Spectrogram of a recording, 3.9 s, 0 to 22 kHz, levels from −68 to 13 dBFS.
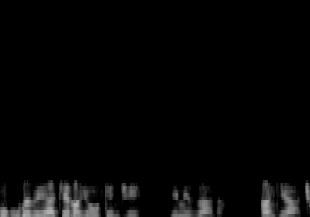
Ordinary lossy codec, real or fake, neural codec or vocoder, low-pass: none; real; none; 3.6 kHz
